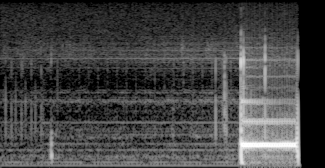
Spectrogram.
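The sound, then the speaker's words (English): Telephone vacant-level intercept tones: a loud, steady electronic tone burst of about half a second comes near the end, after a quiet stretch of line hiss with faint clicks. “At long last, we hear the vacant level recording.”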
